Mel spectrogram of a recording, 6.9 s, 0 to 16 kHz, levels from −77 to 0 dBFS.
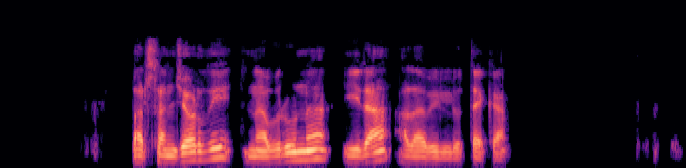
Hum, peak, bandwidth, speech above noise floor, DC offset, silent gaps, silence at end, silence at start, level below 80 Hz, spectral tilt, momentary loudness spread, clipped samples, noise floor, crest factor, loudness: none; -2 dBFS; 7.6 kHz; over 73 dB; under 0.1%; 2.36-2.40 s, 3.34-3.42 s, 4.66-4.70 s; 1.8 s; 1.35 s; -60 dBFS; -6 dB/octave; 8 LU; under 0.1%; under -90 dBFS; 18 dB; -18 LUFS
